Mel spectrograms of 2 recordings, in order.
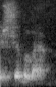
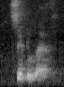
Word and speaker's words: Shibboleth: When he said no, they said to him, Then say Shibboleth. And he said, Sibboleth, for he could not pronounce it right.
